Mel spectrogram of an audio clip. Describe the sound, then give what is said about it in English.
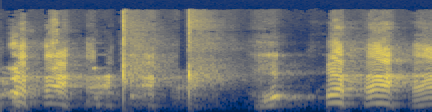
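A short crowd cheering sound effect: bursts of excited, laughing voices with a couple of sharp claps in the middle, loud, ending in a fresh swell of cheers. “I went back to my crow sound effects. The crowd sound effect.”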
